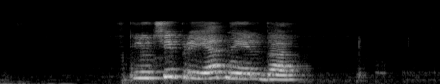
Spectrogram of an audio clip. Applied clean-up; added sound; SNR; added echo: neural separator model SepFormer DNS4.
